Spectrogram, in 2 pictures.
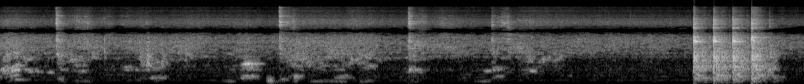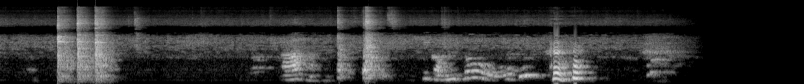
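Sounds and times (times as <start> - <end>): chicken sizzling in a pan: 0.0 - 15.1
metal spatula scraping and knocking: 0.1 - 5.5, 6.9 - 7.8, 8.6 - 9.4.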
